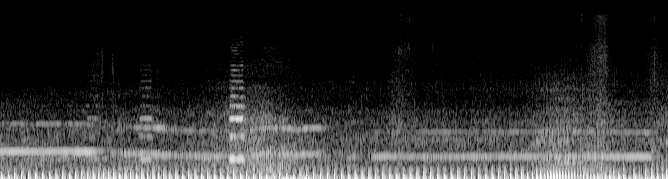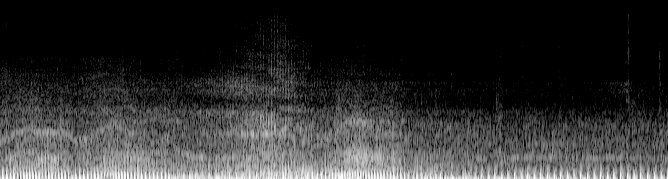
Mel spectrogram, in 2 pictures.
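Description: Motorcycle engine running with a fast even firing beat and a steady whine over it, growing heavier in uneven swells for several seconds in the middle.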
